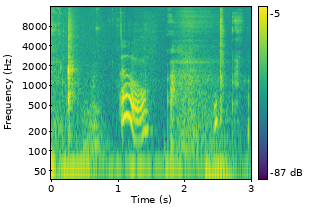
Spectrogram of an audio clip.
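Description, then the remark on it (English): A female dog lets out a brief, weird burp-like noise, a wavering, warbly half-second sound, with faint voices and background noise around it. “She brings a dog in and it just ruins the vibe of the show. Oh, she had like a weird burp.”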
